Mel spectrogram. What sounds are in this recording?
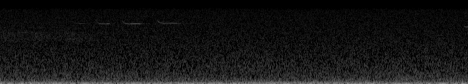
Golden-crowned Kinglet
